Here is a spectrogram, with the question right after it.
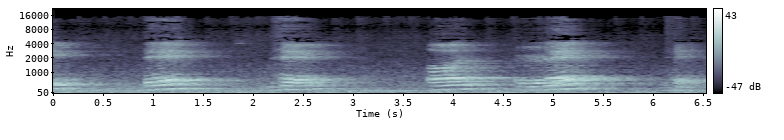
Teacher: इनका उच्चारण करते समय जिह्वा मूर्धा को स्पर्श करती है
